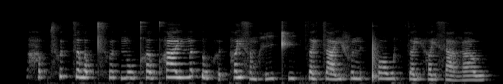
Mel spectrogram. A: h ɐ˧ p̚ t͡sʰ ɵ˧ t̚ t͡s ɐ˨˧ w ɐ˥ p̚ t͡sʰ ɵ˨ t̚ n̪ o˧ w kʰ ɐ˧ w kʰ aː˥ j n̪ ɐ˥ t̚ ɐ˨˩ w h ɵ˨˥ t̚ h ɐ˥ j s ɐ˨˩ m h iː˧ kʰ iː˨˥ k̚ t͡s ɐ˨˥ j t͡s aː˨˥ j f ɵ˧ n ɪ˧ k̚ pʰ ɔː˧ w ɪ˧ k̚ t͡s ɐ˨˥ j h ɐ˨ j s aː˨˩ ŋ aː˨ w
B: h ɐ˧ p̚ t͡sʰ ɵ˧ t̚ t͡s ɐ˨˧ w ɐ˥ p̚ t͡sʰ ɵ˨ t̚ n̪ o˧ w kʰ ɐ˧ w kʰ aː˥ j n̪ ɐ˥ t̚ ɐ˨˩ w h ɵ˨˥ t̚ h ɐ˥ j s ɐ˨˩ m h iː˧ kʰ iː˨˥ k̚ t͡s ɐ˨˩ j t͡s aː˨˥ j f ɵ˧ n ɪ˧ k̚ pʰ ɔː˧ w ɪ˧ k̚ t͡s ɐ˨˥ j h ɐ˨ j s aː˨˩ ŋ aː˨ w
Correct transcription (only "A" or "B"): A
